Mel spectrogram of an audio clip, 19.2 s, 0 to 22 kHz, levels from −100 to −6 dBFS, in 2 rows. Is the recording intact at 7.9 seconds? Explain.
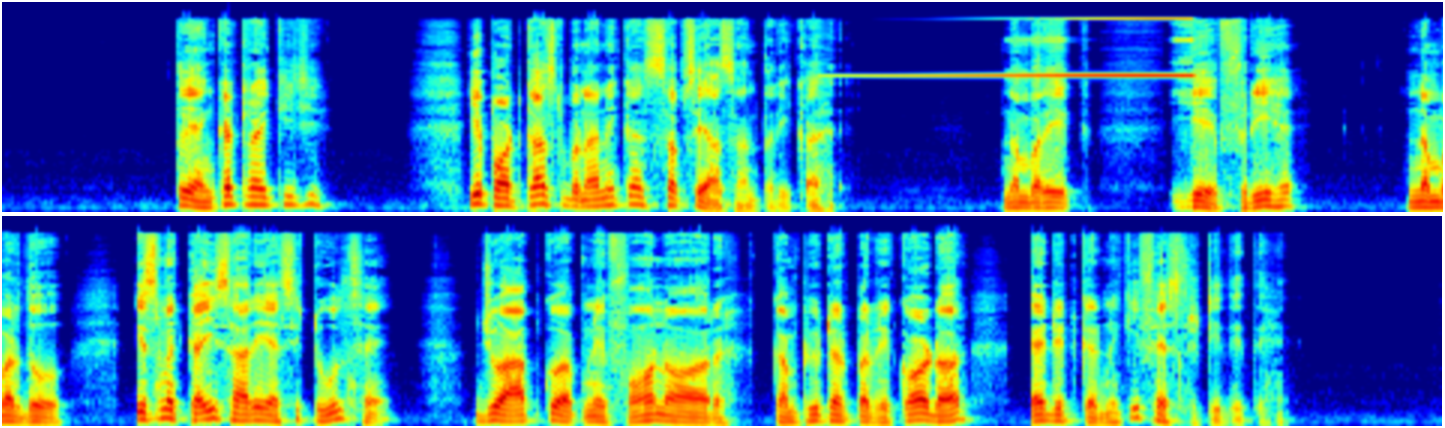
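No. At 7.9 seconds you're right at the tail of a loudspeaker feedback squeal that runs from 5.44 to 7.98 s. The mic is picking up its own speaker, and a 5.2 kHz tone rides the loop, swelling over around two seconds until it sits a few dB above the speech.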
